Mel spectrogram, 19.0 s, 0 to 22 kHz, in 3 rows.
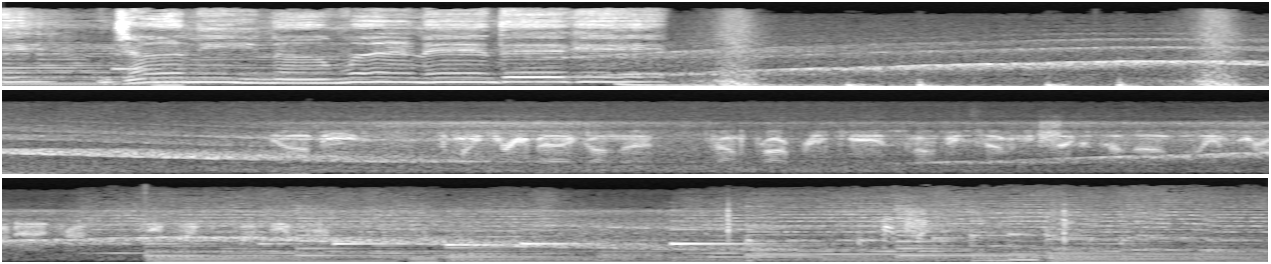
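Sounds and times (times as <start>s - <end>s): siren wailing: 3.1s - 9.7s, 10.8s - 16.3s
faint voices: 7.7s - 14.2s.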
